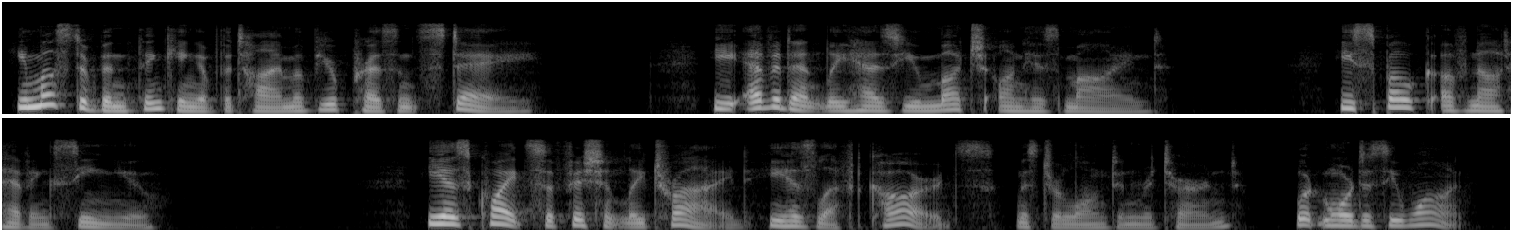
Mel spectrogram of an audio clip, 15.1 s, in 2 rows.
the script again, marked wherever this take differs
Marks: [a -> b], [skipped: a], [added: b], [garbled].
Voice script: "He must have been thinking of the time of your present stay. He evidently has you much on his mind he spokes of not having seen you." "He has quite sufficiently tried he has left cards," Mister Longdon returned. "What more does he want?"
"He must have been thinking of the time of your present stay. He evidently has you much on his mind he [spokes -> spoke] of not having seen you." "He has quite sufficiently tried he has left cards," Mister Longdon returned. "What more does he want?"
